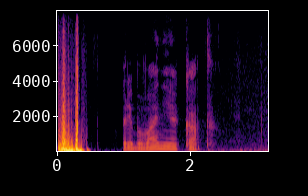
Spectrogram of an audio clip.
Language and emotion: Russian, neutral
